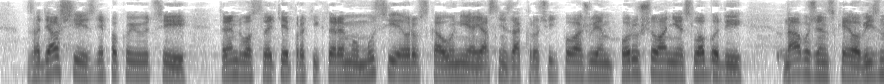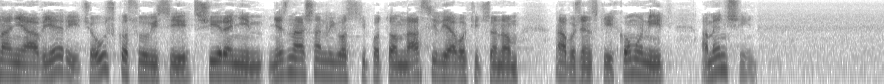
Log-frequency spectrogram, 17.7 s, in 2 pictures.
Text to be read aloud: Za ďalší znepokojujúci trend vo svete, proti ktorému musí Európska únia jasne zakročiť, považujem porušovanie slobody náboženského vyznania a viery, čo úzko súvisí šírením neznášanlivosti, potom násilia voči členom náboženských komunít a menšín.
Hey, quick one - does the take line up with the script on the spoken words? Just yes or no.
yes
